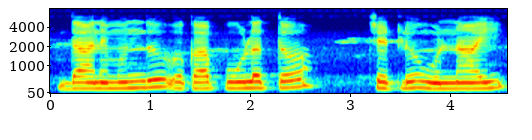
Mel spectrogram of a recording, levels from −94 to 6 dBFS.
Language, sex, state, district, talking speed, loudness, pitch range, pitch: Telugu, female, Telangana, Mahabubabad, 80 wpm, -14 LUFS, 205-225 Hz, 215 Hz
